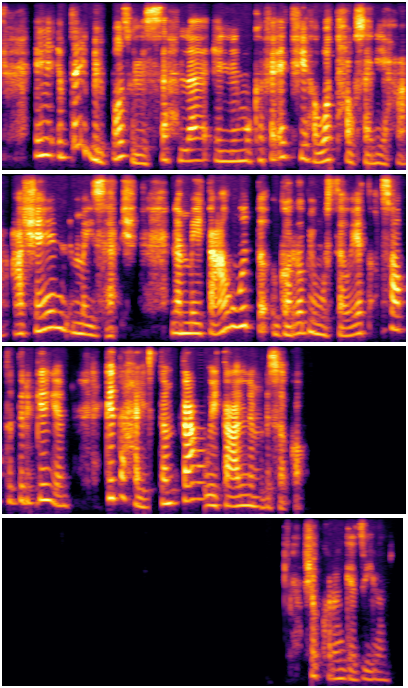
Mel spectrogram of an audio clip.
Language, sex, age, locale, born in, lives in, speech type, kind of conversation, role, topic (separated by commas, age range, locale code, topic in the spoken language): Arabic, female, 50-54, ar-EG, Egypt, United States, read, expert-assistant, expert, ليه كلبي بقى عنيد فجأة وازاي أرجعه زي الأول؟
